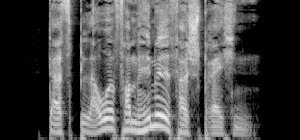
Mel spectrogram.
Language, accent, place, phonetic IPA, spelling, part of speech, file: German, Germany, Berlin, [das ˈblaʊ̯ə fɔm ˈhɪml̩ fɛɐ̯ˈʃpʁɛçn̩], das Blaue vom Himmel versprechen, phrase, De-das Blaue vom Himmel versprechen.ogg
- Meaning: to make a promise that cannot be fulfilled. (literally: to promise [someone] the Blue out of the Blue Sky)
